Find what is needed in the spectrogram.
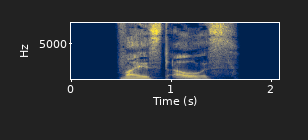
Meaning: inflection of ausweisen: 1. second/third-person singular present 2. second-person plural present 3. plural imperative
- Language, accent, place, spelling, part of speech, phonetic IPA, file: German, Germany, Berlin, weist aus, verb, [ˌvaɪ̯st ˈaʊ̯s], De-weist aus.ogg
